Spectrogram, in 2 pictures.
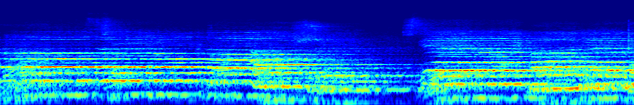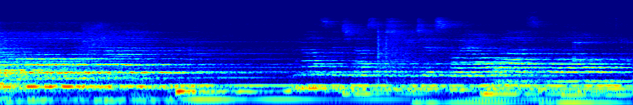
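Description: Two young voices singing the responsorial psalm into a church microphone, in long held notes, with a short breath between phrases about five and a half seconds in.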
